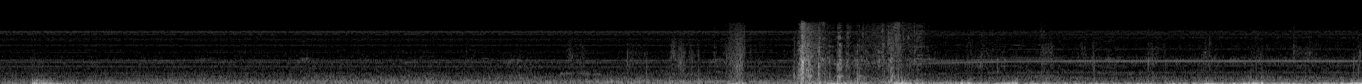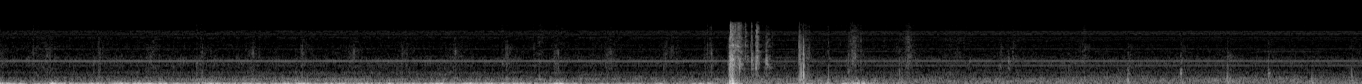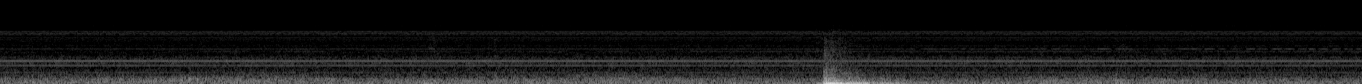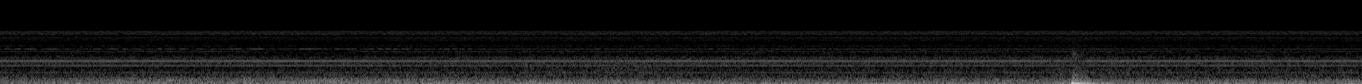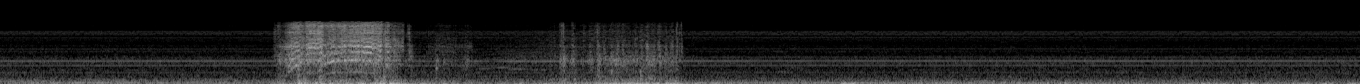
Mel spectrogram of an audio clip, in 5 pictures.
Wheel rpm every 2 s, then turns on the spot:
0, 0, 0, 0, 0, 0, 0, 0, 0, 0, 0, 0, 0, 0, 0, 0, 0, 0, 0, 0, 0, 0, 0, 0, 0, 0, 0, 0, 40, 20, 10, 0, 0, 0.
58-62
